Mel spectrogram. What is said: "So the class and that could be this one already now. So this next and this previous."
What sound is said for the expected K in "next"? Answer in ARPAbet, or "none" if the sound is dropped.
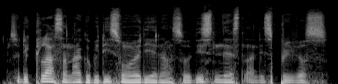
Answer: none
